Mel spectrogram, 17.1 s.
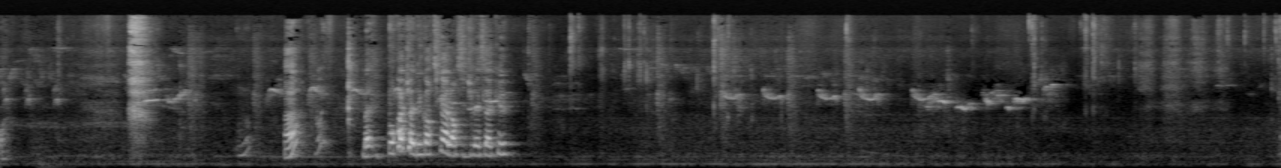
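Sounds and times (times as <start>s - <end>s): bird chirping: 0.0s - 17.0s.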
